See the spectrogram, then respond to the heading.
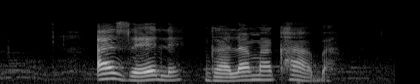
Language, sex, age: Xhosa, female, 32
